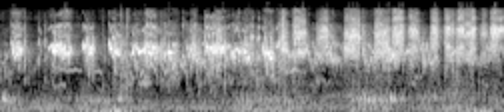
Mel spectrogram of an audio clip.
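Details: Budgerigars chirp busily, quick rasping high notes and short whistles pulsing in bursts through a constant group chatter.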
